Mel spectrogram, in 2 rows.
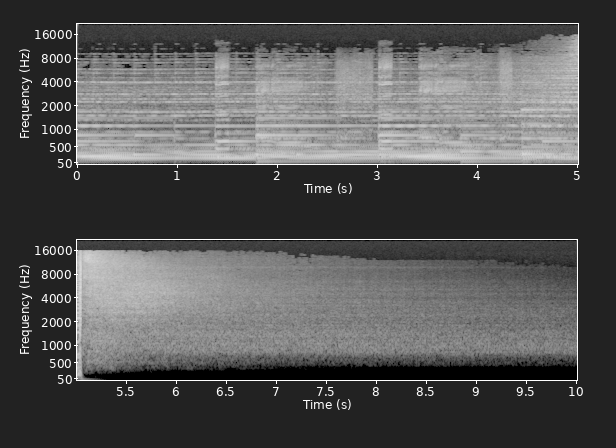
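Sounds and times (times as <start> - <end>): faint hiss: 5.0 - 10.0.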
